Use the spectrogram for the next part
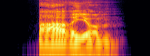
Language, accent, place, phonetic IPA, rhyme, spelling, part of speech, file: German, Germany, Berlin, [ˈbaːʁiʊm], -aːʁiʊm, Barium, noun, De-Barium.ogg
- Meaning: barium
